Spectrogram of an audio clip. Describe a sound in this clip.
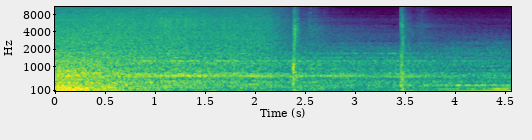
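A metal device clatters onto a stone floor.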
